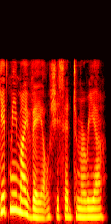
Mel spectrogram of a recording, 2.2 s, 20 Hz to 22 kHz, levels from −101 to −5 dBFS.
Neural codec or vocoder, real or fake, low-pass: none; real; 7.2 kHz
